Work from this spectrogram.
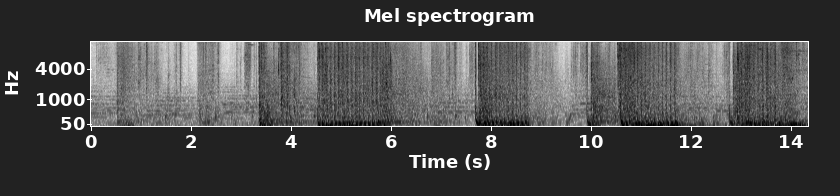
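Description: Rapid SMG gunfire rattles out in a first-person shooter video game, with repeated loud automatic bursts separated by short pauses, mixed with clanking mechanical effects and impacts.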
